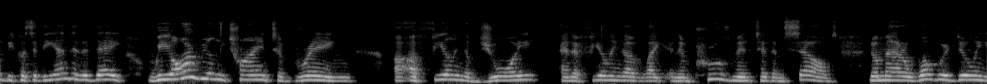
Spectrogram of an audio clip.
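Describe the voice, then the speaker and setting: A middle-aged man hosting an interview over a video call, asking questions in a hesitant, halting way. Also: high-pitched, warm tone, slightly rough, muffled recording. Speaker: podcast host, surgeon.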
